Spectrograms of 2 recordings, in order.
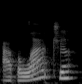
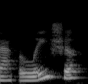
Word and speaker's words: Appalachia: record I'm from this region and it is pronounced Appalachia not Appalachia just so everyone knows that's how the locals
